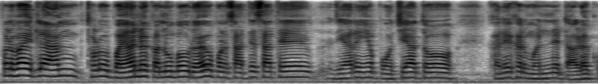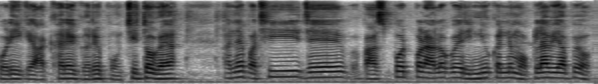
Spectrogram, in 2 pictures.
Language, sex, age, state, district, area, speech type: Gujarati, male, 30-45, Gujarat, Surat, urban, spontaneous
